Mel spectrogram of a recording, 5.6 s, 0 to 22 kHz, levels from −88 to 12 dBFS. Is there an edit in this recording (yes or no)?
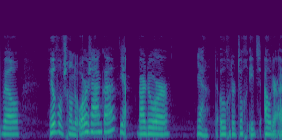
yes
